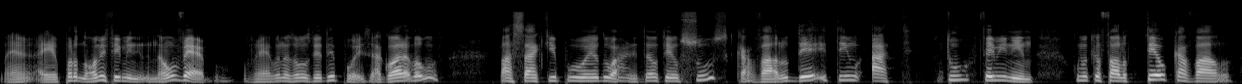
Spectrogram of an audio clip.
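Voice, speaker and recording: A pastor teaching an online Hebrew class, patiently walking students through word forms and asking them to read aloud. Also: male voice, a little high, animated, moderate pace, gravelly, no echo, clean studio sound. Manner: patient, explains step by step, asks students to read.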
